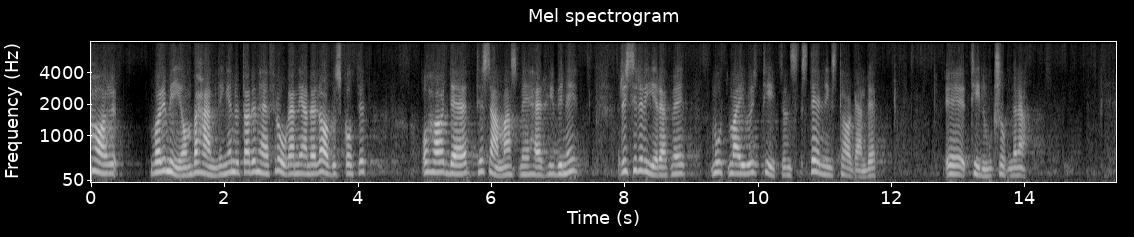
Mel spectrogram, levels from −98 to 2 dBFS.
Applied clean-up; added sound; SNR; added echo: neural separator model SepFormer DNS4.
